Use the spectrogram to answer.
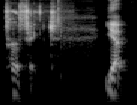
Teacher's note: So this is just a syllabic R. So you can transcribe it like that, just the with a syllabic marker underneath it.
